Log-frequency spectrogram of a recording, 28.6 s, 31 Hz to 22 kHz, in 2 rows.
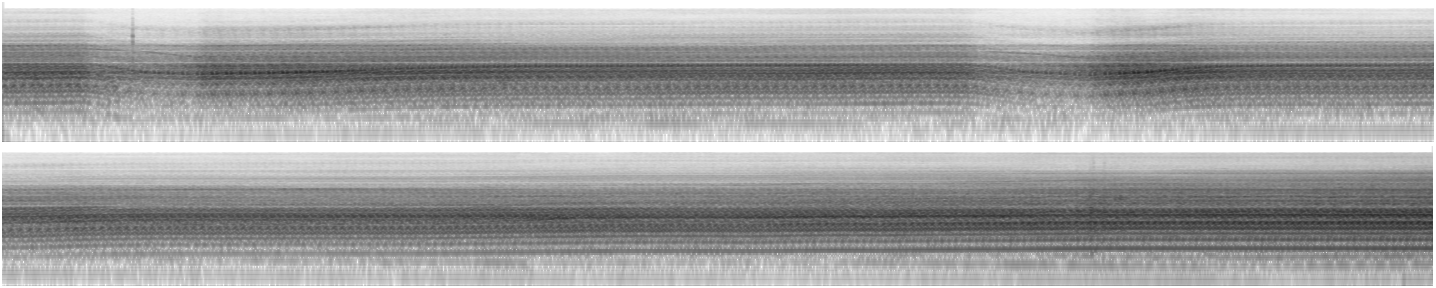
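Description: Remote-control 6x6 military truck's engine sound running steadily as it hauls a lowboy trailer loaded with another truck. The pitch drops and climbs back twice, about a second in and again about ten seconds in, and the sound grows louder near the end.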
